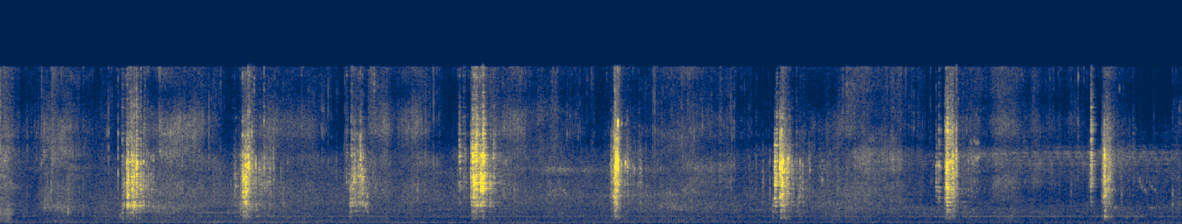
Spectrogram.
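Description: Hand scraping and scooping into wood-chip mulch and dirt, digging a hole: about eight short crunching rustles, one every second or so.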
